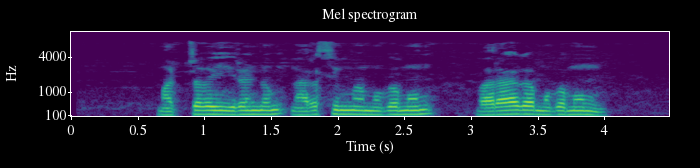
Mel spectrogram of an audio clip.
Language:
Tamil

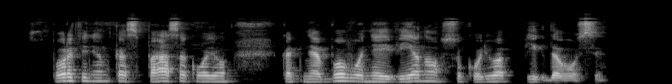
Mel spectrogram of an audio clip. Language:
Lithuanian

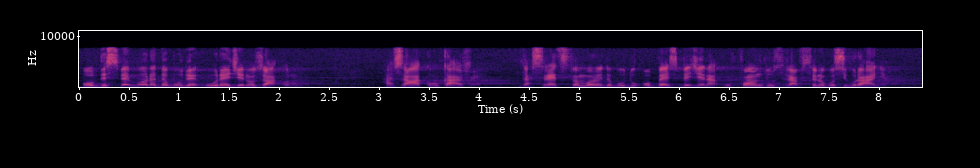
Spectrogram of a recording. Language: Serbian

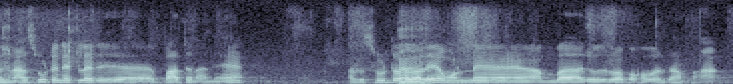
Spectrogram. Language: Tamil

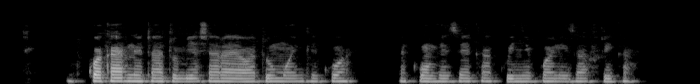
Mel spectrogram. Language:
Swahili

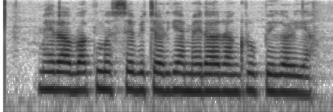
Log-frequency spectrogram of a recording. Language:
Urdu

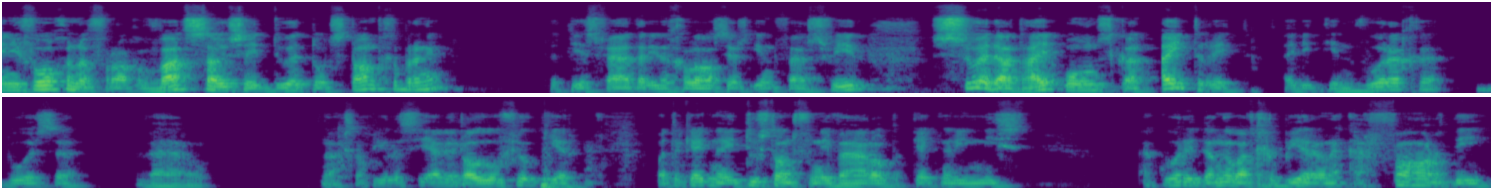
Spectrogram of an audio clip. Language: Dutch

